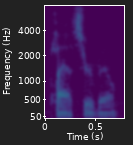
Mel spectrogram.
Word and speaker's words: Placerville: I'm going to pronounce it Placerville because I think placer is the type of mining, and you would pronounce that placer mining.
